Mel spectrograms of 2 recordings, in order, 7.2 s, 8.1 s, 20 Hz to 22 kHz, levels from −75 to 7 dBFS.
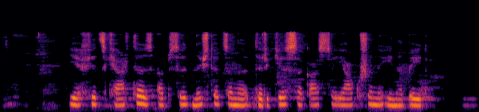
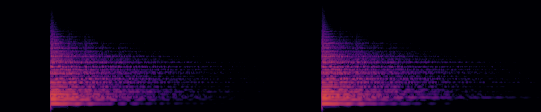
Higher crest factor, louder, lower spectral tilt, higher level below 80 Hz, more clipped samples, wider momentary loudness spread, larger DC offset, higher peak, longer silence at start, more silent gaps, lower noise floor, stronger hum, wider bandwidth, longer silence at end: second, 20 dB vs 26 dB; first, -22 LUFS vs -33 LUFS; first, -3.5 dB/octave vs -2 dB/octave; first, -68 dBFS vs under -90 dBFS; neither; second, 7 LU vs 24 LU; neither; first, -4 dBFS vs -12 dBFS; second, 0.15 s vs 0.75 s; neither; second, -51 dBFS vs -78 dBFS; neither; second, 8 kHz vs 19.5 kHz; second, 0.7 s vs 1.2 s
